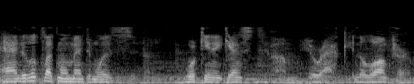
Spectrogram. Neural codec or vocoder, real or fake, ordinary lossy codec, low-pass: vocoder, 22.05 kHz, 80 mel bands, WaveNeXt; fake; MP3, 24 kbps; 7.2 kHz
